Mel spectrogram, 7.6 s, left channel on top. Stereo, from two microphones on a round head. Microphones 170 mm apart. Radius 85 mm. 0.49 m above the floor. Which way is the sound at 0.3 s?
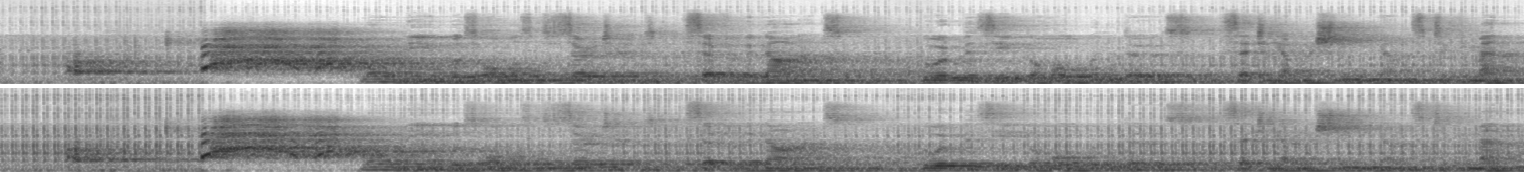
35° right (ahead or behind).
